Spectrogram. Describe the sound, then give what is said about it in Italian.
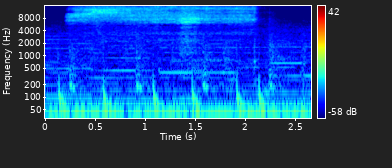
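A voice produces a long, steady hissing 'sss' imitating a snake, demonstrating one of the sounds of the Italian letter S, lasting about two seconds, fairly loud, with faint rhythmic low knocking sounds underneath. “La S può avere questo suono lì.”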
